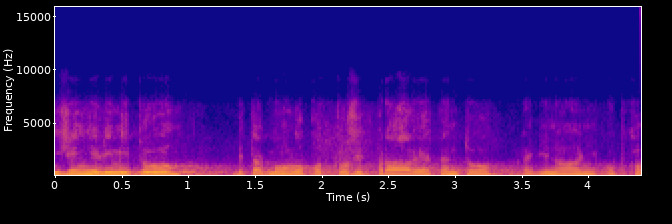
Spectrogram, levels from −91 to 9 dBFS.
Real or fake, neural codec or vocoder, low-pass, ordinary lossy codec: real; none; 7.2 kHz; Opus, 16 kbps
